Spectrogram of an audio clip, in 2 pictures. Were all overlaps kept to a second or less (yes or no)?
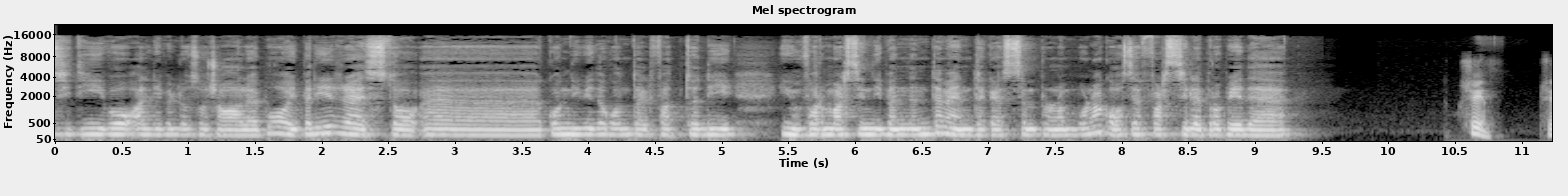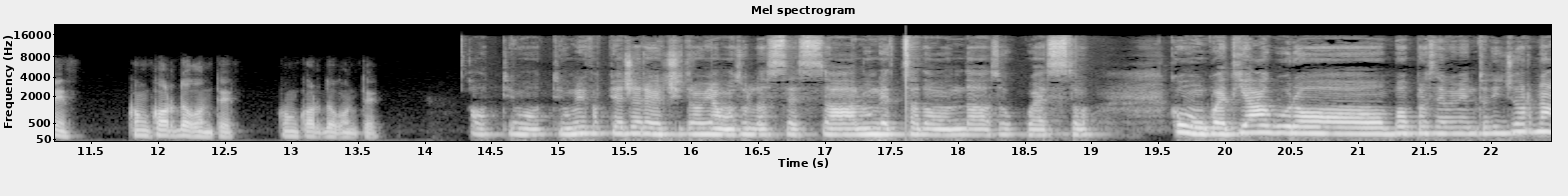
yes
